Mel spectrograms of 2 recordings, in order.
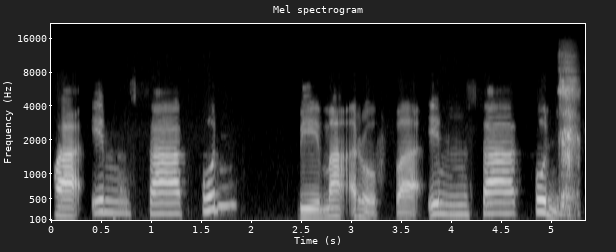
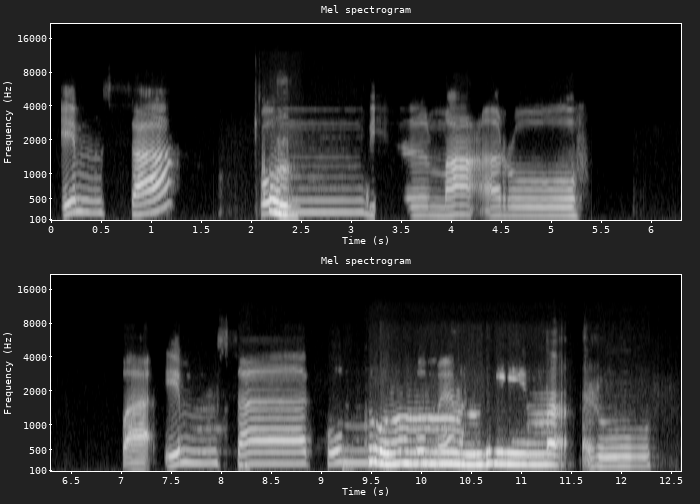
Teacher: tanwin bertemu dengan ba, maka ditukar tanwin kun ni ditukar kepada bunyi mim. Jadi dia Kum. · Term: iklab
